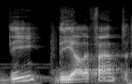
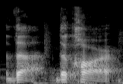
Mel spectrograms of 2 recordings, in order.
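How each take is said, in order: First: Slow "dee, dee elephant"; "thee" before vowel. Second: Slow, lower "duh, duh car"; schwa before consonant. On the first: Teacher showing the vowel rule, slow "thee" pronunciation. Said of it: "si antecede una vocal". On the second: Teacher showing the consonant rule, slow schwa pronunciation. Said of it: "Si antecede una consonante". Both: Shown as a demonstration.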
